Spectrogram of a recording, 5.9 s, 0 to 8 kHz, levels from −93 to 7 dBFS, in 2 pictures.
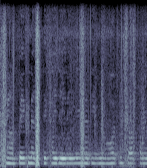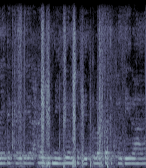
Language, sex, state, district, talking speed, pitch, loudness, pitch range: Hindi, female, Bihar, Saharsa, 285 wpm, 245 Hz, -26 LUFS, 240-250 Hz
